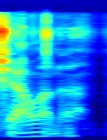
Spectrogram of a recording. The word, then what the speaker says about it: Challiner: pronounce your last name my last name is pronounced challenger and i know if broadcasts are kind of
